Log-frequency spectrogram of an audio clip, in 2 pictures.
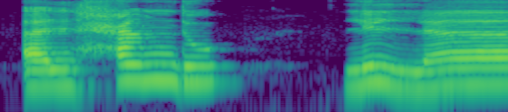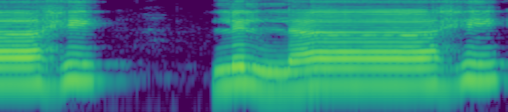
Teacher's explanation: लाम अल्लाह का बारीक पढ़ा जाएगा। ठीक है? क्योंकि अल्लाह के नाम से पहले ज़ेर है। · لام اللہ کا باریک پڑھا جائے گا. ٹھیک ہے، کیونکہ اللہ کے نام سے پہلے زیر ہے، تو یہاں پر ہم لام کو باریک ادا کریں گے.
